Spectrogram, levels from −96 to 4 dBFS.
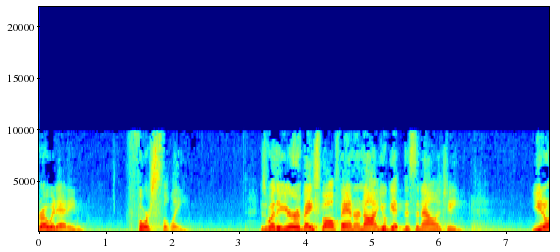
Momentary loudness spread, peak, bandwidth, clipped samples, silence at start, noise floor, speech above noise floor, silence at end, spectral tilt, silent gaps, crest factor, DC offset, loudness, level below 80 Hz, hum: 16 LU; 0 dBFS; 10.5 kHz; under 0.1%; 0 s; -45 dBFS; 31 dB; 0 s; -5 dB/octave; none; 16 dB; under 0.1%; -14 LUFS; -46 dBFS; none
